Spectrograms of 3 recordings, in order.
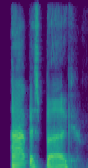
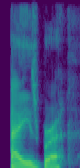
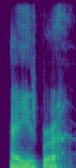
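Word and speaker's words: Happisburgh: Most people go Habisburg. That's how you pronounce that. Hisburg. No, no, no, no, no. That is pronounced Hbra.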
